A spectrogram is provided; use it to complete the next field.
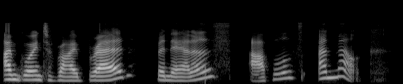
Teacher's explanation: falling intonation on the final item. This indicates to the listener that the list is over.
